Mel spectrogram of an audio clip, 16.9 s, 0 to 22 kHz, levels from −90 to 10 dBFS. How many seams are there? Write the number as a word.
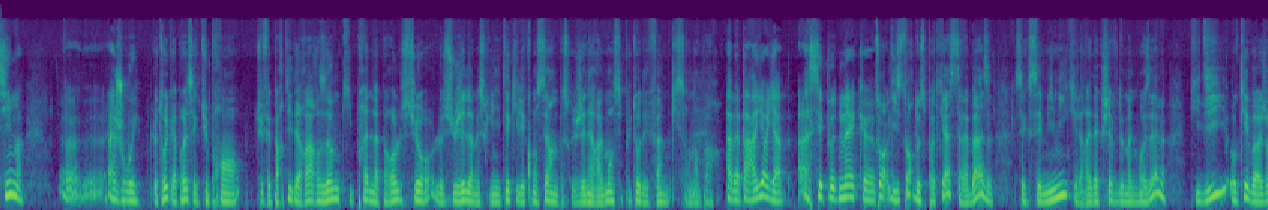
one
